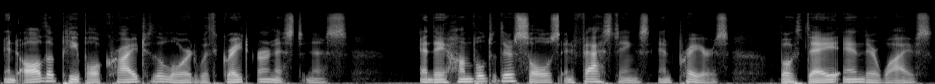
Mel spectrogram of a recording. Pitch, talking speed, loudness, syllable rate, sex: 105 Hz, 160 wpm, -20 LUFS, 3.9 syllables/s, male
